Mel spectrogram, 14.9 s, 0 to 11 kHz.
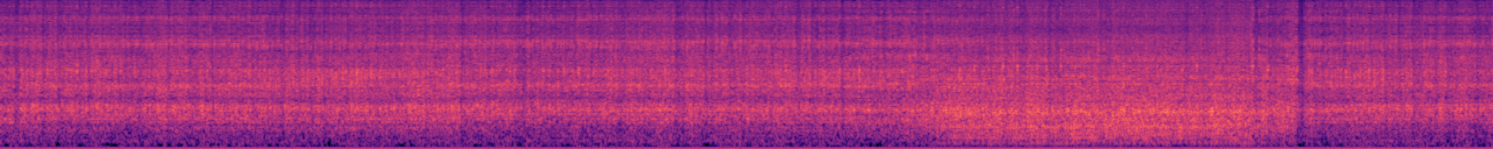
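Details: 1997 Pontiac Grand Prix GTP supercharged engine at idle: dry, uneven rattling/grinding from the supercharger area, louder in Drive and gone on acceleration; worn supercharger coupler confirmed as the cause.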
